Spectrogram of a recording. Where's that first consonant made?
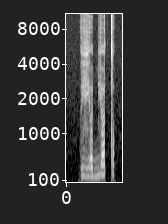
lips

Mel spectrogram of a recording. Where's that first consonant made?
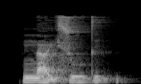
tongue tip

